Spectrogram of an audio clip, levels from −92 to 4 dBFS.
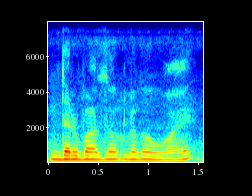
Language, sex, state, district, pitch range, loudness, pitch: Hindi, female, Uttar Pradesh, Shamli, 205-210 Hz, -18 LUFS, 205 Hz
